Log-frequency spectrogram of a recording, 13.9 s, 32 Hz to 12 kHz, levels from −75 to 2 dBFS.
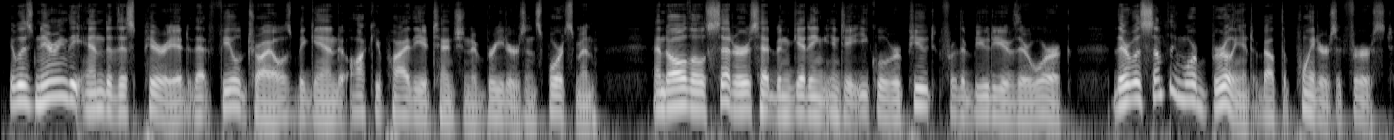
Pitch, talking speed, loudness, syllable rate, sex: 105 Hz, 195 wpm, -19 LUFS, 5.4 syllables/s, male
